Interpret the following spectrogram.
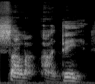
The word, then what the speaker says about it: Salah ad-Din: by the name of Salah ad-Din. If you watch some of the movies about the Crusades anyway, they were referred to him as Saladin. But proper name, proper pronunciation is Salah ad-Din.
